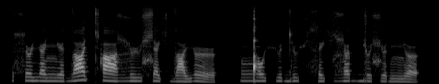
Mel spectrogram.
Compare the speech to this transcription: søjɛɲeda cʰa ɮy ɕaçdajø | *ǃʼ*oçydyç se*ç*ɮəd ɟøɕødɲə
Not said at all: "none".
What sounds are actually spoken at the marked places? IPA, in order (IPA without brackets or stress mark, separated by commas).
ŋ͡ǃ, ç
